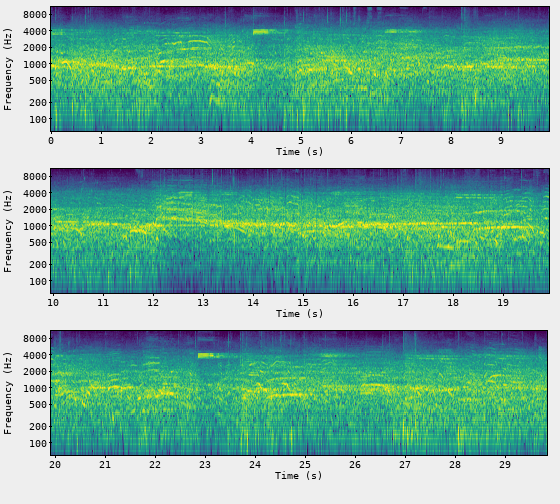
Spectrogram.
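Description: Many voices chatter and shout throughout a large echoing hall.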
